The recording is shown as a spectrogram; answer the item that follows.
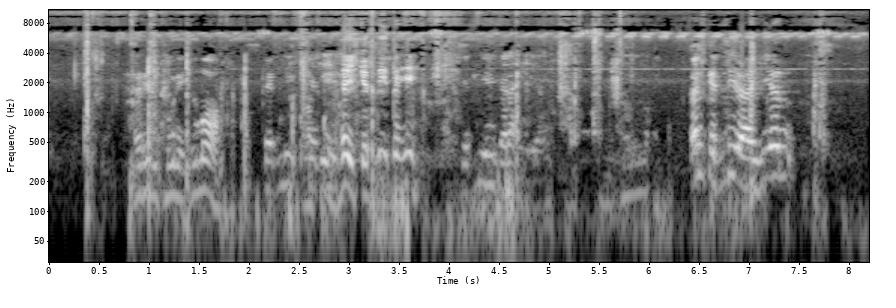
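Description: People talking casually, over a steady high-pitched insect drone in the background.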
